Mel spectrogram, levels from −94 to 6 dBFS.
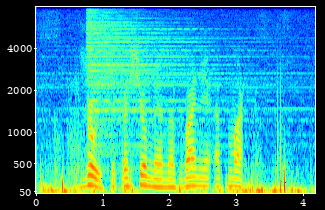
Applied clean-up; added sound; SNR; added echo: none; Crash cymbal; 16 dB; none.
